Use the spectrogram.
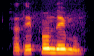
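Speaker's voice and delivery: usual speaking voice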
